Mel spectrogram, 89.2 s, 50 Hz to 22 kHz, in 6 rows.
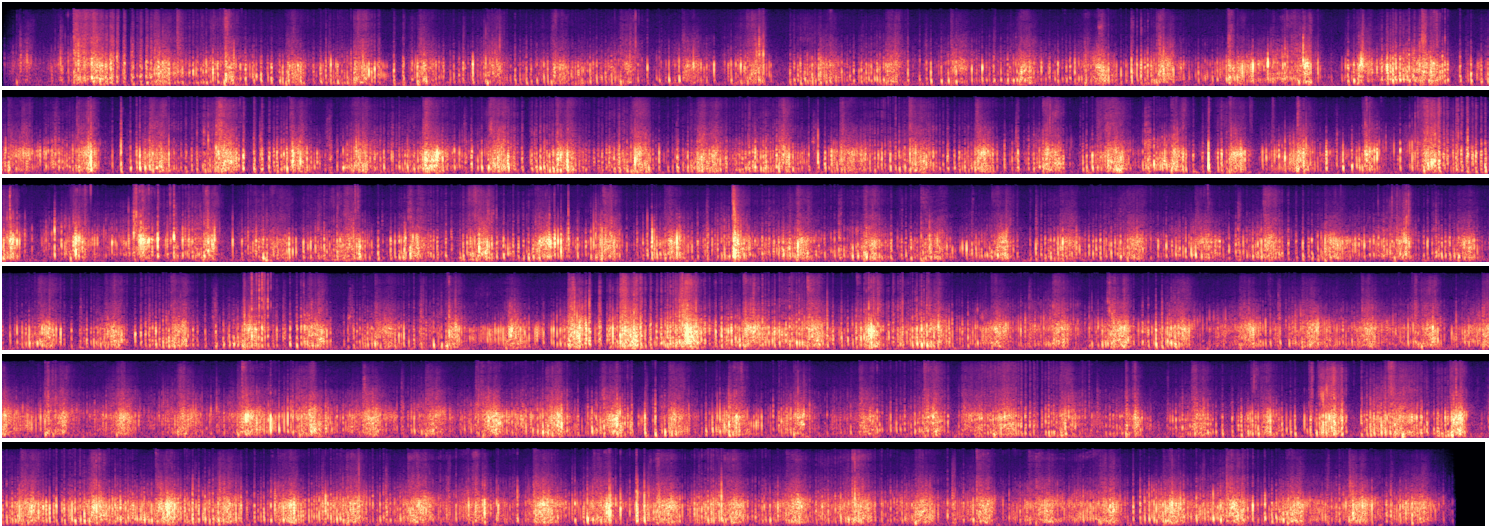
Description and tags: Steps In Snow 2 - Schritte Im Schnee 2
Steps on icy snow, very crunchy.
Sounds also very interesting using a flanger :)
